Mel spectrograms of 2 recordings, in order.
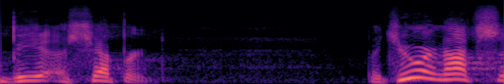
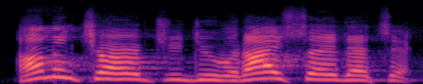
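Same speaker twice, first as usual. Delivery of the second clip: mock domineering leader, louder and higher; bossy church leader; 4 semitones higher, 6 dB louder than usual. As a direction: throw your weight around like a petty church boss. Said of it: "so misused by church leaders".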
